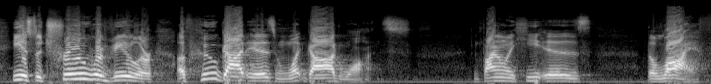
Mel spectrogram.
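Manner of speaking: normal talking voice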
